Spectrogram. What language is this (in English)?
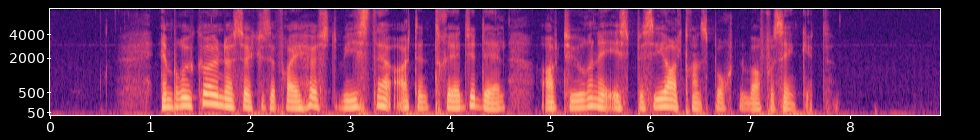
Norwegian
